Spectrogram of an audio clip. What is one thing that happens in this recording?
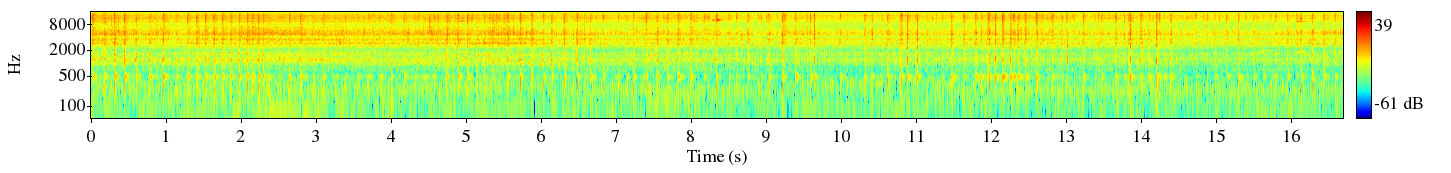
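Tyres bump and rattle over a rough dirt track.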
